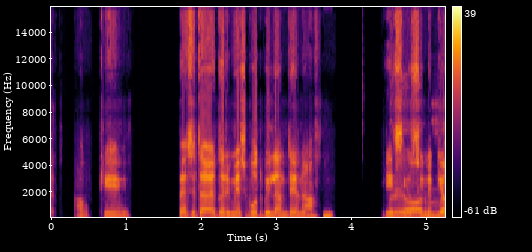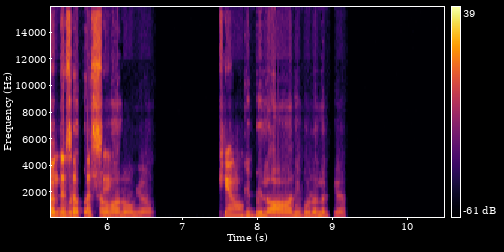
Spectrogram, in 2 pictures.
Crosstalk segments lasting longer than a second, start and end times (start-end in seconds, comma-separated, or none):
4.5-6.0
